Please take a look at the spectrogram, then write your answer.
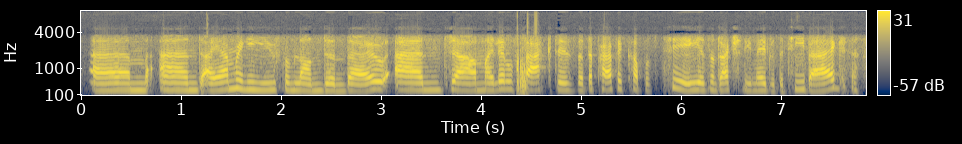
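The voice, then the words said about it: Irish accent. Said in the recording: “you can hopefully hear from the accent that it will be a cup of strong Irish tea”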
